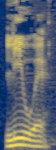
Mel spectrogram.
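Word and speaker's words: Liyue: Liwe se dice. Se Liwe. – Liwe.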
